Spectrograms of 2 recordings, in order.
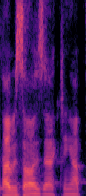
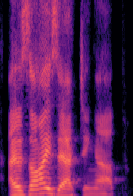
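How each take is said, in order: First: Quiet confession. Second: Said in the usual way. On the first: Shown as a demonstration. Admitting to viewers she misbehaved in school, quiet. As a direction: lower and softer, owning up. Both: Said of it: "I'll tell you the truth".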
